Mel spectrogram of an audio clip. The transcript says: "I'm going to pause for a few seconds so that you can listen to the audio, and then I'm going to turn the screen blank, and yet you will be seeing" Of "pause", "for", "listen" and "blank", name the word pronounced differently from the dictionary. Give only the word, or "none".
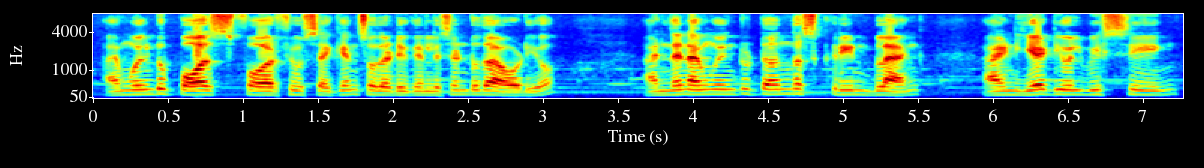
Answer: none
